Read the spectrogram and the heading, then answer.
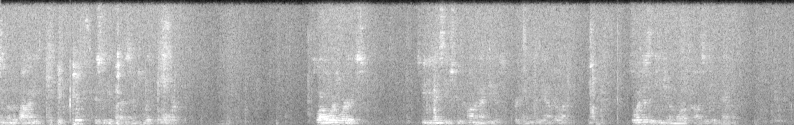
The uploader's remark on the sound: delivered this message at the Good Friday service of First United Presbyterian Church in Queens Village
